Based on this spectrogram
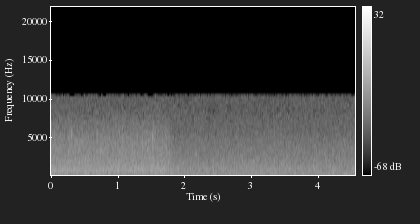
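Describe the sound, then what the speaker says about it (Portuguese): Steady rain falls on an Australian billabong, a dense even hiss that softens slightly partway through and continues without pause. "No Billabong varrido pela chuva"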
